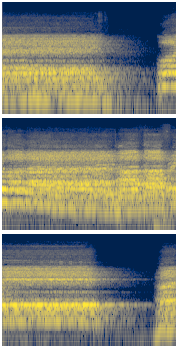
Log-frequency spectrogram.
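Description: Background music of a choir singing sustained notes. One passage fades out about two seconds in, a new one begins about a second later, and it fades away again near the end.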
